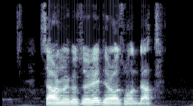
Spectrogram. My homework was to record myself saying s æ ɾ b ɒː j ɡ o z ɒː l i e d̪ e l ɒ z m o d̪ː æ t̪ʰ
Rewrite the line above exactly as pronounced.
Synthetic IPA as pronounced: s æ ɾ m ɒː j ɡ o z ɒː ɾ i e d̪ e ɾ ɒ z m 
